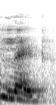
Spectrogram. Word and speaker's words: led: For example, the word LED is pronounced with a short vowel sound as इन BED एंड FED। अब देखो, ये जो words है ना LED, हम उसे पढ़ते हैं लेड, वैसे ही BED हम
